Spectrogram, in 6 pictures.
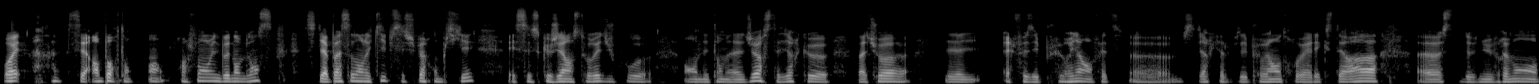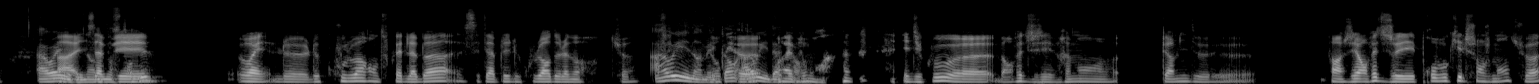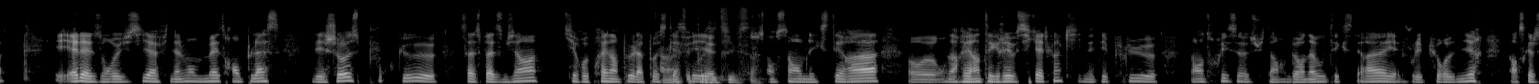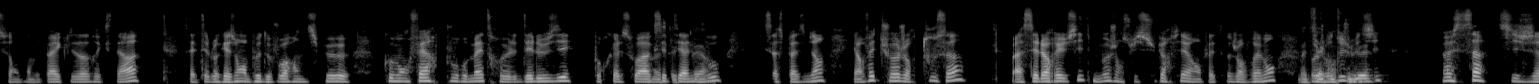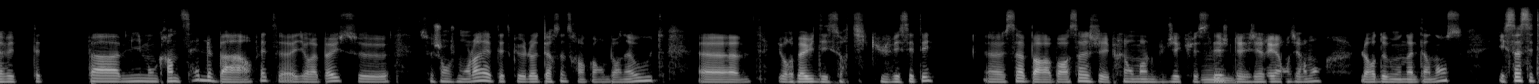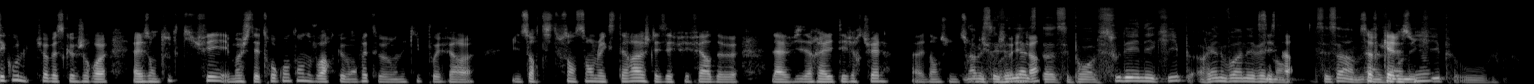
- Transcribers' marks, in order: chuckle; chuckle; stressed: "mettre"; stressed: "leviers"; tapping
- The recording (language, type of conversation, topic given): French, podcast, Comment reconnaître un bon manager ?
